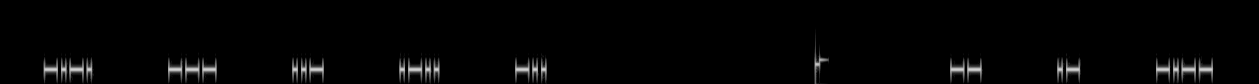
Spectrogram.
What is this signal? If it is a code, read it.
Morse code, heard as a keyed tone, about 28 wpm, spaced as for 10 wpm, 700 Hz. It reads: COULD MAY
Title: 6x Character Spacing - Top 100 Words - 28wpm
